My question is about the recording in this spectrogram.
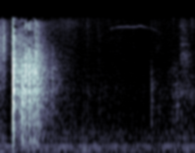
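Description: Dice rolled during a tabletop game: one sharp clattering rattle that quickly dies away, followed about a second later by a single faint click, with no voices.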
